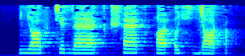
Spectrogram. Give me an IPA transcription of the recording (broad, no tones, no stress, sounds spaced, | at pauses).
ʎ ɒː f c ɪ d æː k t͡ʃʰ æː k qʷ ə ʔ ɔ ç ɟ ɑ k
